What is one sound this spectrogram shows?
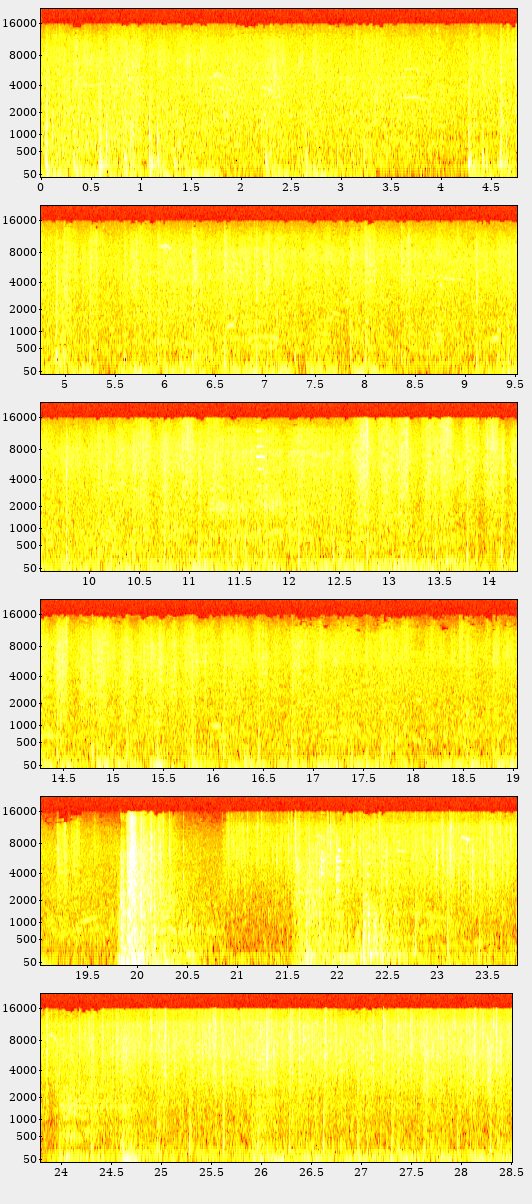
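Footsteps patter quickly on wooden and stone floors.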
